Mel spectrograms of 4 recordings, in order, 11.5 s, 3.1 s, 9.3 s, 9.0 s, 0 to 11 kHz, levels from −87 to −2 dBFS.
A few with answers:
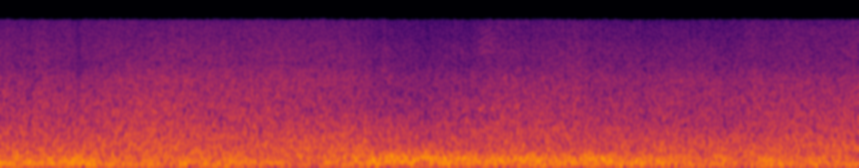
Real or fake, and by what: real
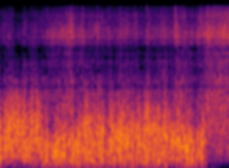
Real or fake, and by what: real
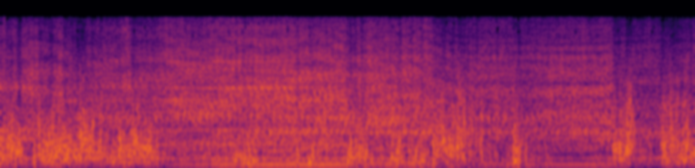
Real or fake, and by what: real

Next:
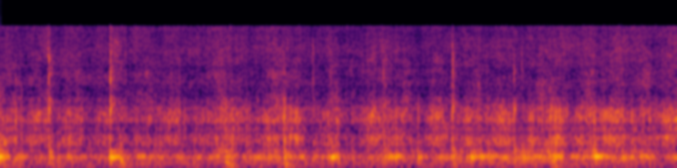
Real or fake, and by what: fake, vocoder, WaveNeXt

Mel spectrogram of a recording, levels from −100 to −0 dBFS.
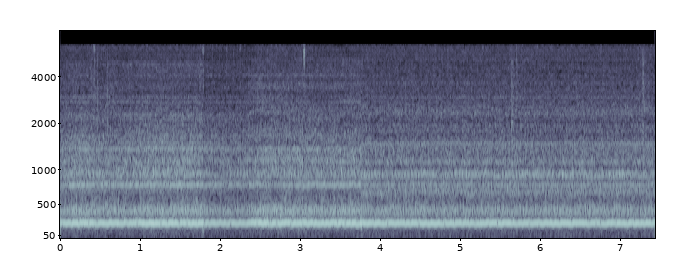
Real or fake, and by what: fake, vocoder, WaveNeXt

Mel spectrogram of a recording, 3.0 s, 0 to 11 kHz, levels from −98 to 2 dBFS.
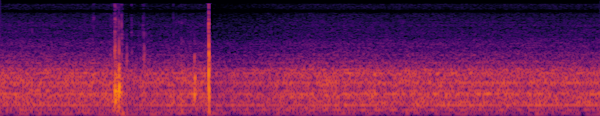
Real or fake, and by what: real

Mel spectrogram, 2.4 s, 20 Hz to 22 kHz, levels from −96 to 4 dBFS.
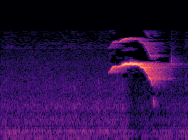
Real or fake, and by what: real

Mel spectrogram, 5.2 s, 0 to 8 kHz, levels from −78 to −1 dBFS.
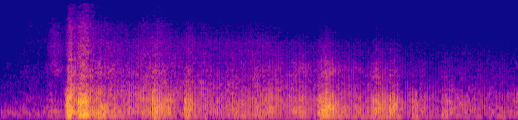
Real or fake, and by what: fake, vocoder, WaveNeXt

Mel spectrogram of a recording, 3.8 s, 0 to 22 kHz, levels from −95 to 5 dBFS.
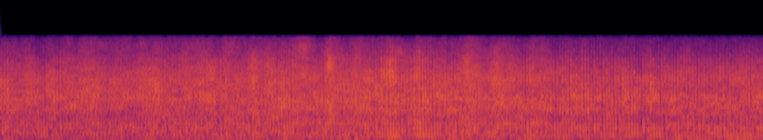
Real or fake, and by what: fake, vocoder, WaveNeXt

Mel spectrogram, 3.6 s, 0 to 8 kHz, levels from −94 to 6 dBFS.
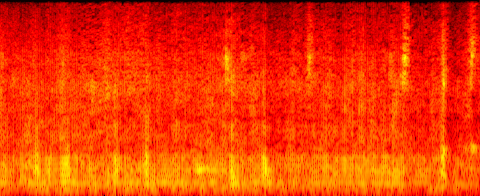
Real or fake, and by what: fake, vocoder, WaveNeXt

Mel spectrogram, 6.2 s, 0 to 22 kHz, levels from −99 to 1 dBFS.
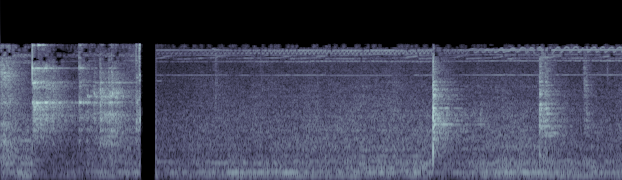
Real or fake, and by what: real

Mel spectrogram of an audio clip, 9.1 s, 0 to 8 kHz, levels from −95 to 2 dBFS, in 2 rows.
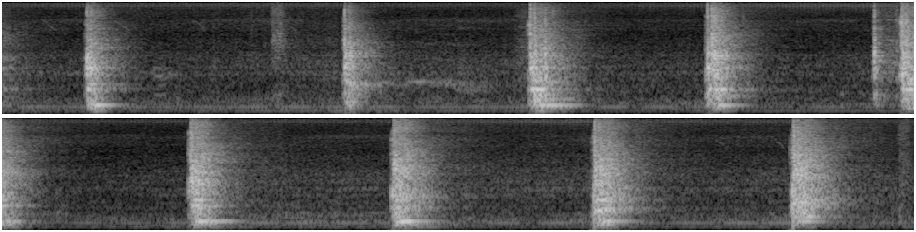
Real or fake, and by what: real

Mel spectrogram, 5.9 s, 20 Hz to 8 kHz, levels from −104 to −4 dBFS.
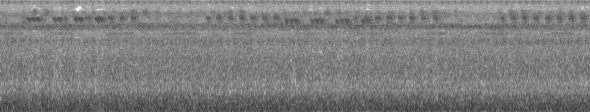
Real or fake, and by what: real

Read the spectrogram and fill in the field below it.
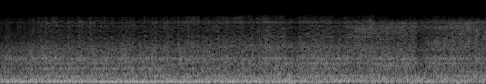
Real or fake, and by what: real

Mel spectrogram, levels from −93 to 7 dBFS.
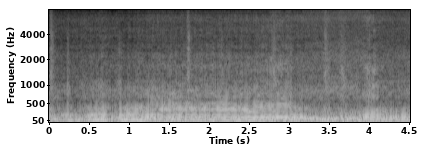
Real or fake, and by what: fake, vocoder, WaveNeXt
